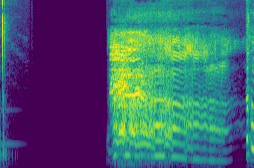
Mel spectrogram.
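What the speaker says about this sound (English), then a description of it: "we're getting double screams on every incapacitation today" A long, loud anguished scream plays as a character is incapacitated during a Flash Gordon tabletop roleplaying session, rising suddenly from silence, sustaining for a few seconds, then fading, followed by a brief sharp burst.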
